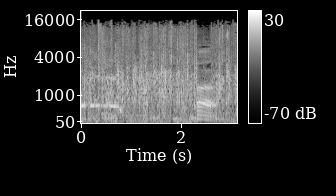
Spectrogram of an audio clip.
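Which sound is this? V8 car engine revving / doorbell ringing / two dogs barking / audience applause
audience applause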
